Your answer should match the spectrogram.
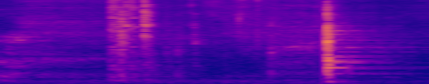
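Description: Light handling noises on a tabletop: a few soft knocks and one sharper click a little past halfway, as a watercolor pencil is picked up beside the plastic model.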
